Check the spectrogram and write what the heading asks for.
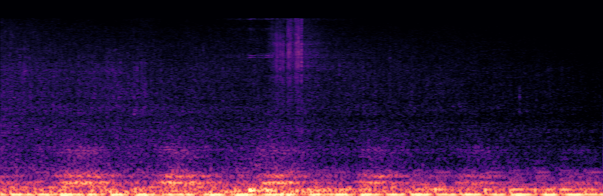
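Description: Ambient background score with no narration: a deep, steady low drone with sustained tones above it.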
